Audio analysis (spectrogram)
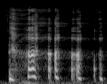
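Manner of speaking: high teasing laugh at his own joke; quick high laugh after the witch joke. Acted. Joking about the witching hour.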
